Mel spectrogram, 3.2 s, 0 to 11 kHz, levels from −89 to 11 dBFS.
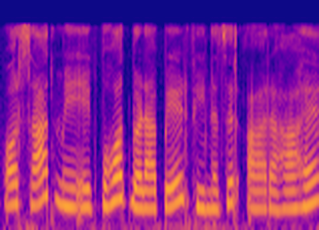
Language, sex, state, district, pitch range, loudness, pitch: Hindi, female, Himachal Pradesh, Shimla, 225-275 Hz, -17 LUFS, 250 Hz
